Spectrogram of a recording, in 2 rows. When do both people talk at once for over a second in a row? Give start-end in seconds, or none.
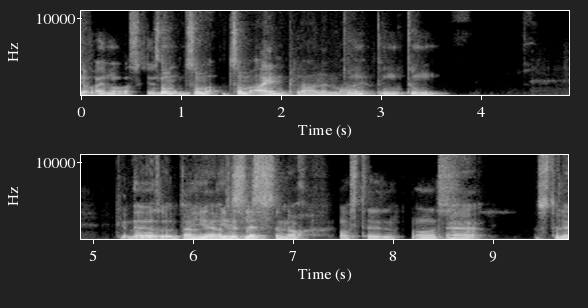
5.4-6.8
